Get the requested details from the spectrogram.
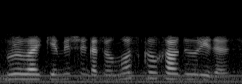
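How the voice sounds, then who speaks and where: Male crew voice, high, clipped radio callouts through a hissy, breaking-up space radio link. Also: quick pace. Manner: terse, flat readouts of numbers and commands. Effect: noisy, breaking-up space-to-ground radio link. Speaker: spacecraft crew and mission control on the radio loop. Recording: hissy radio downlink with hum.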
